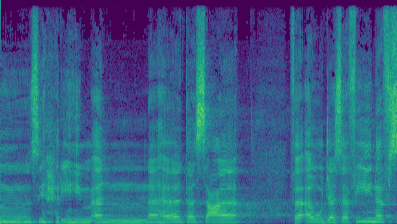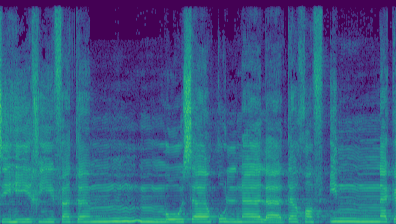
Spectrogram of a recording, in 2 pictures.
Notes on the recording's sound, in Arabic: مسجل من صلاة التراويح بمسجد السلام بحي مشرفة بجدة.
